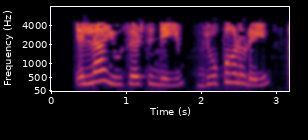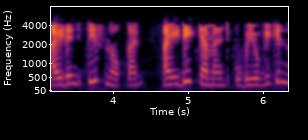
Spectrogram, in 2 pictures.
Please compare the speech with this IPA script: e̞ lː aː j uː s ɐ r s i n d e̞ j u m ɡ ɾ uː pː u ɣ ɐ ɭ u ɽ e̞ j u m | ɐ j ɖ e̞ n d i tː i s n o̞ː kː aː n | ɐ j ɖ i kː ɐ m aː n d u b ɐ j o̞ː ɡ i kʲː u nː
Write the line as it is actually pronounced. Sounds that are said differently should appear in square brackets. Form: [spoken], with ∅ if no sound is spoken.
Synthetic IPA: e̞ lː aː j uː s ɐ r s i n d e̞ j u m ɡ ɾ uː pː u ɣ ɐ ɭ u ɽ e̞ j u m | ɐ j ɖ e̞ n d i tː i s n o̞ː kː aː n | ɐ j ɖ i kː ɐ m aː n d u b ɐ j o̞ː ɡ i kʲː u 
